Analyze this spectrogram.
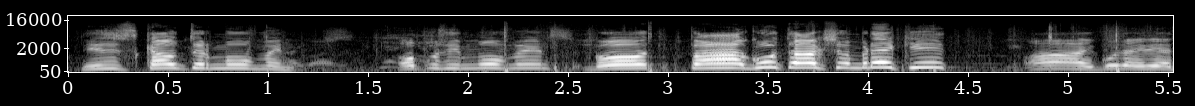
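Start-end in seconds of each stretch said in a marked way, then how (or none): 2.6-4.4 high, loud calls during play; excited shouted encouragement. Real, not acted. Coach praising a good action, shouting excitedly. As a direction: cheer the move on loudly.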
